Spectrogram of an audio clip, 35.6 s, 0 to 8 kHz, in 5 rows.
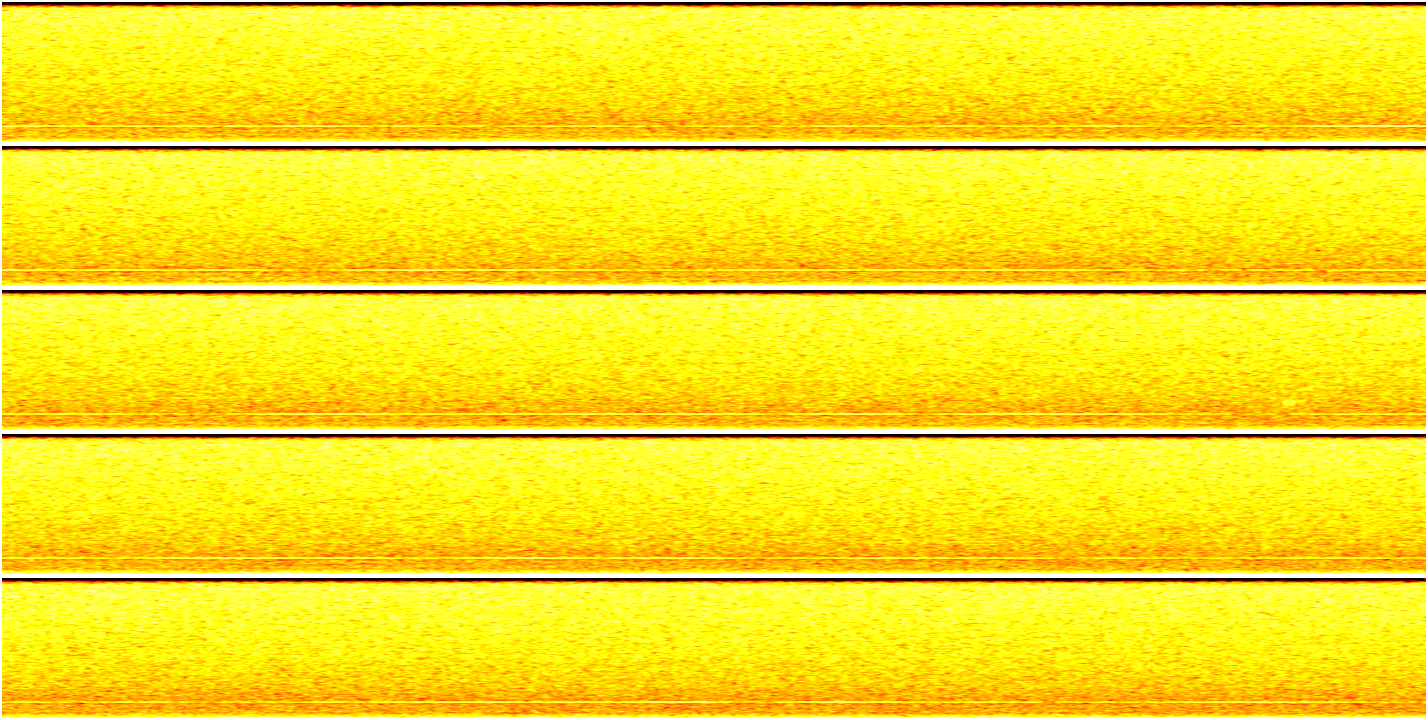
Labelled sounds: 6.6	7.1	vessel noise, 0.86 to 0.96 kHz

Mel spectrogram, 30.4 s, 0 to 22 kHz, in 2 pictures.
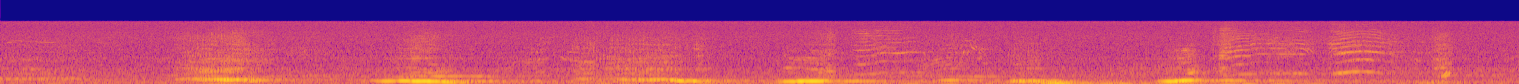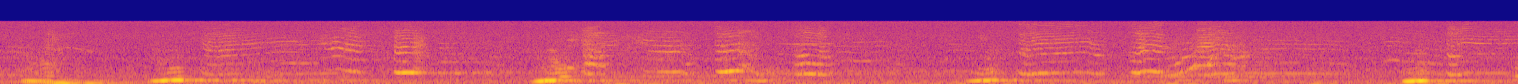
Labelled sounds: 0.3	0.6	humpback whale, 2.7 to 2.9 kHz
5.1	6.0	humpback whale, 0.93 to 1.4 kHz
6.4	6.7	humpback whale, 2.3 to 2.7 kHz
7.9	9.3	humpback whale, 1.1 to 5.0 kHz
9.7	10.0	humpback whale, 1.9 to 2.4 kHz
12.2	14.9	humpback whale, 0.99 to 4.9 kHz
15.5	16.2	humpback whale, 0.86 to 2.2 kHz
17.2	19.4	humpback whale, 0.83 to 5.1 kHz
20.6	21.3	humpback whale, 0.80 to 1.5 kHz
21.7	22.0	humpback whale, 1.7 to 4.8 kHz
22.3	24.1	humpback whale, 0.86 to 4.6 kHz
24.5	28.7	humpback whale, 0.80 to 6.9 kHz
29.0	30.3	humpback whale, 0.93 to 5.6 kHz

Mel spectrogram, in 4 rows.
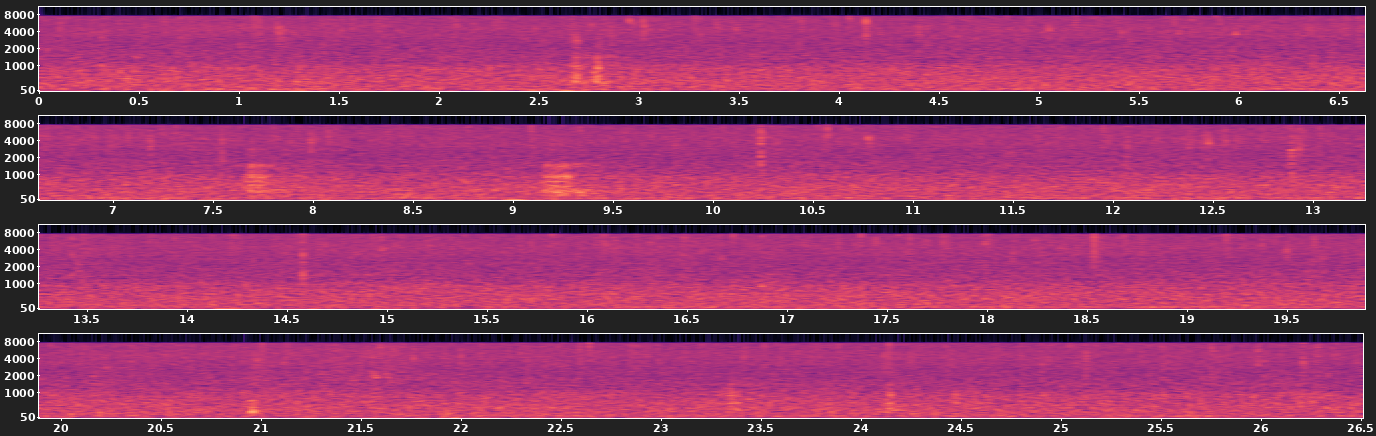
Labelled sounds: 9.2	9.4	croaking sound likely from a nearby submerged object, 1.4 to 1.6 kHz

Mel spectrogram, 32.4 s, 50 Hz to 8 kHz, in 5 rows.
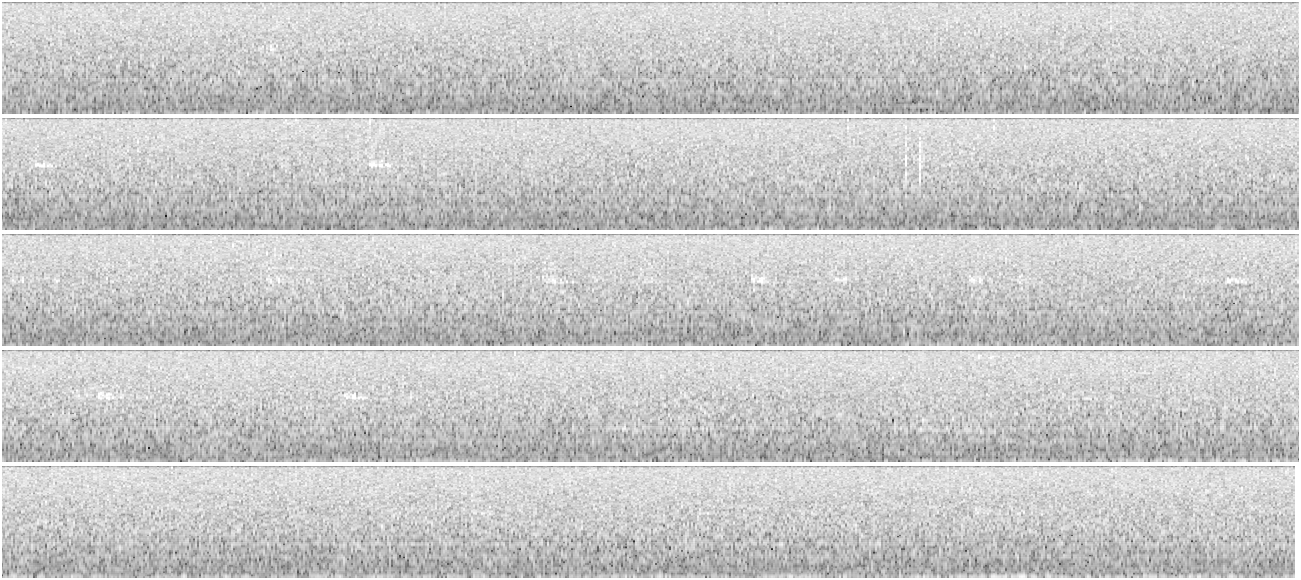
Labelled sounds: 22.4	23.2	killer whale, southern resident, 0.42 to 1.4 kHz
23.9	24.7	killer whale, southern resident, 0.36 to 1.4 kHz

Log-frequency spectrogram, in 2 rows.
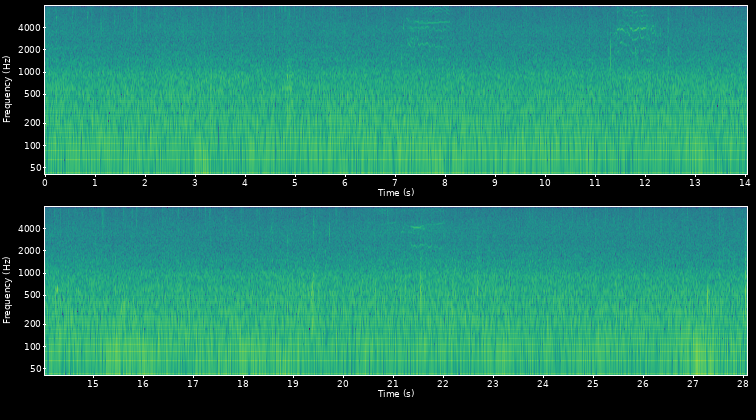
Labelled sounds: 0.1	0.4	killer whale, offshore, 2.0 to 2.2 kHz
7.4	8.1	killer whale, offshore, 2.1 to 5.1 kHz
11.4	12.1	killer whale, offshore, 2.9 to 7.0 kHz
20.8	21.7	killer whale, offshore, 2.2 to 4.9 kHz

